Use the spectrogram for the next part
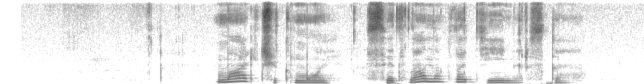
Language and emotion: Russian, sad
